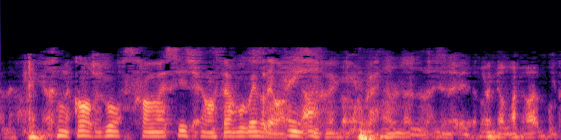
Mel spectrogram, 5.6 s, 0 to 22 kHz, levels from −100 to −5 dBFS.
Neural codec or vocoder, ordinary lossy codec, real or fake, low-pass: codec, 16 kHz, 1 kbps, FunCodec, trained on LibriTTS, 50 frames a second; MP3, 24 kbps; fake; 5.4 kHz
